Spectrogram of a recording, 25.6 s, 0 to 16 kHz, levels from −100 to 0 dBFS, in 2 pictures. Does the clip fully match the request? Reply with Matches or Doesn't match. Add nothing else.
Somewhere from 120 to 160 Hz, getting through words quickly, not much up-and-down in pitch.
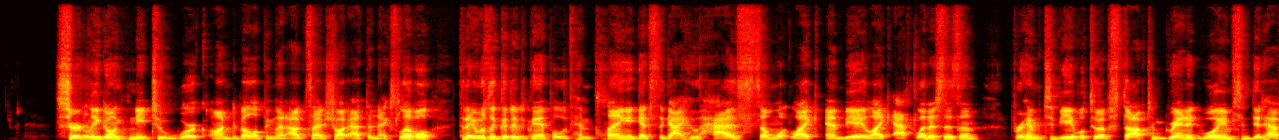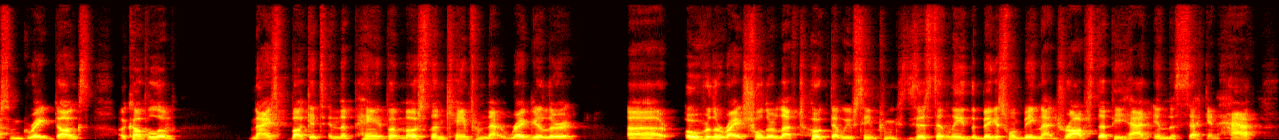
Matches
